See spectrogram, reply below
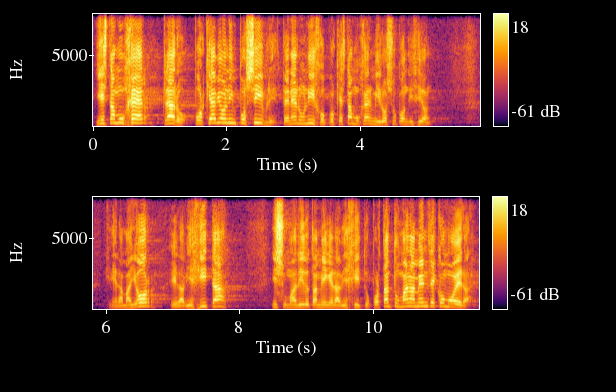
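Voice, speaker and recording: A man's voice: high-pitched, a bit bright. A man preaching a sermon in a church hall, emphatic, joking and asking the congregation questions. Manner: emphatic, quizzes the congregation, jokes. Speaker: pastor. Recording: long reverb of a church hall.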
